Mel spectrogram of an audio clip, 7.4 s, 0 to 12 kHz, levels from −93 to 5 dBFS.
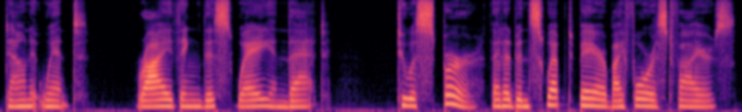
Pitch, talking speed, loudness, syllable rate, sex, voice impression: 190 Hz, 155 wpm, -20 LUFS, 3.6 syllables/s, female, very feminine, slightly young, slightly clear, slightly cute, friendly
